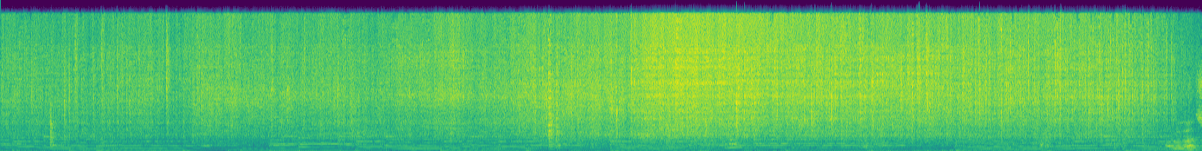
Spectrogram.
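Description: Rice cutlets fry on a dosa griddle over low heat with a loud, continuous sizzle and occasional scraping as they are turned. The sizzle grows a little louder midway and stays close, with no voices.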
